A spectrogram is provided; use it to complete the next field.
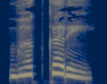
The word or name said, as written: ಭಕ್ಕರಿ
